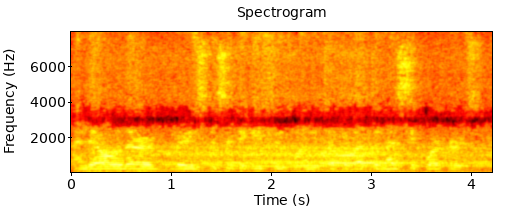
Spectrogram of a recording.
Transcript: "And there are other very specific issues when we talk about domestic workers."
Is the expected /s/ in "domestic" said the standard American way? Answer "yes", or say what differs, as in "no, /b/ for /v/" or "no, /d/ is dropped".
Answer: yes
